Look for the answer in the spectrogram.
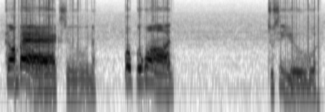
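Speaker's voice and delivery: ordinary talk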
